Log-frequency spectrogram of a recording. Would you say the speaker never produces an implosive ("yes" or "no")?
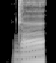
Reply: yes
